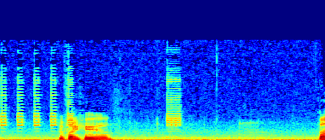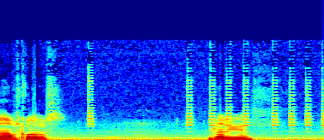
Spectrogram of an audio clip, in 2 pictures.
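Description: A handheld LCD game plays a short, buzzy jingle.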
